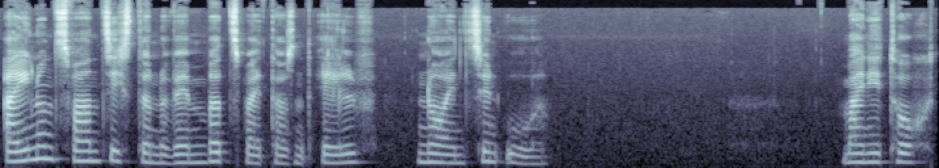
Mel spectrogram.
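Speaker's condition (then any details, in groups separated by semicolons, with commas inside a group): No condition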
